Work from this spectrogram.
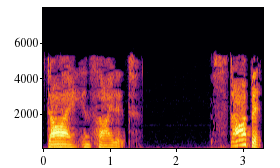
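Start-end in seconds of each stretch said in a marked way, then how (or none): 2.8-3.3 commanding. Acted. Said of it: "she commanded herself".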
